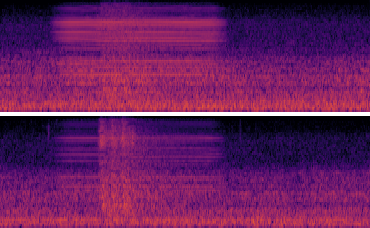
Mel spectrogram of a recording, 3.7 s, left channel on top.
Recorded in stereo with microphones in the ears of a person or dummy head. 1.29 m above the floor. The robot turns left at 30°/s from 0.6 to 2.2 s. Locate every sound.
1.0 s a gunshot: 75° right (ahead or behind), 1.3 m; by 1.4 s 85° right, 1.3 m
